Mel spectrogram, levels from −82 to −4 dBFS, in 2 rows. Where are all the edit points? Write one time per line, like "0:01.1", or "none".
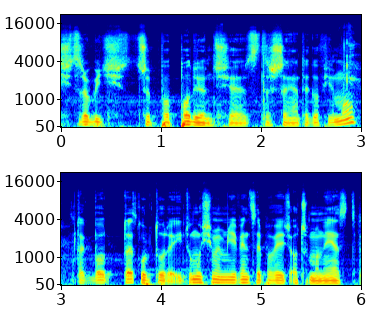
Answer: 0:03.7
